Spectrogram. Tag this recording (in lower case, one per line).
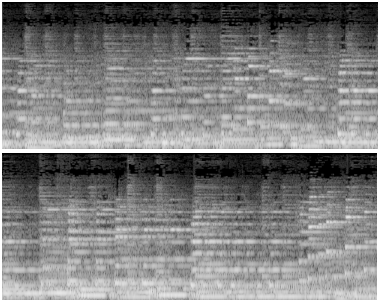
steelpan
music
electronic organ
drum
hammond organ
